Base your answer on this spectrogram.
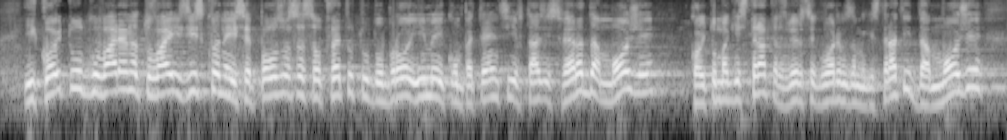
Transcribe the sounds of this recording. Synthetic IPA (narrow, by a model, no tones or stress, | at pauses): ikɔjt̪oːd̪̚ɡovaɾʲənɐt̪ovaiziskvɐnɛisɛpɔlˠzvɐsɐsːɐot̪vɛt̪not̪od̪obɾɔimɛikompɛt̪ɛnt̪siːft̪azisfɛɾəd̪ɐmɔʒɛ | kɔjt̪omɐɡʲist̪ɾat̪ɾɐzbiɾəsɛɡovɔɾimzɐmɐɡʲist̪ɾat̪id̪ɐmɔʒɛ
